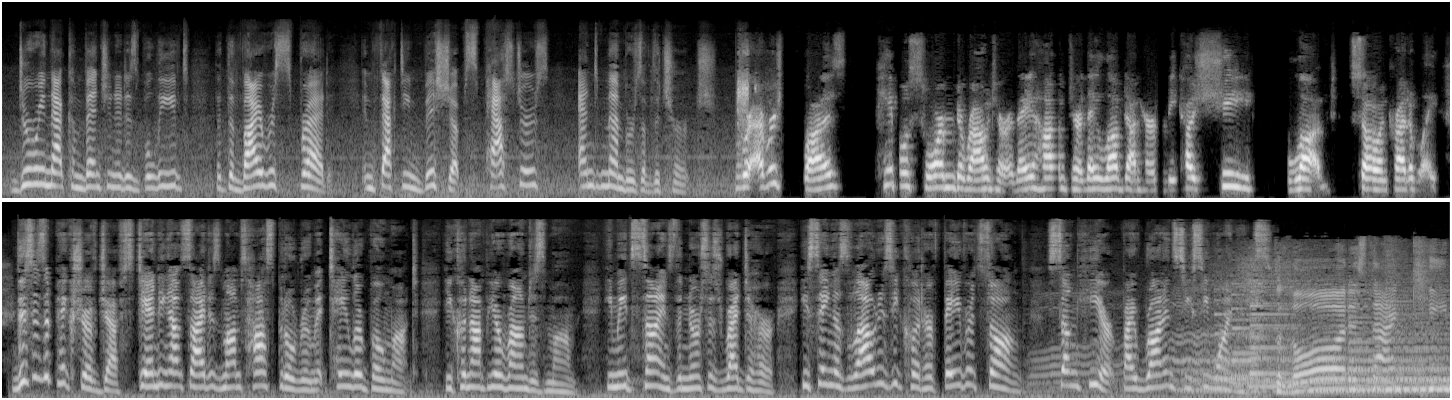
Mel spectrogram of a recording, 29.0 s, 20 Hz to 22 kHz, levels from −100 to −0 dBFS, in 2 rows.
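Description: Nothing goes wrong here, with no technical faults to point to anywhere in this audio.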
